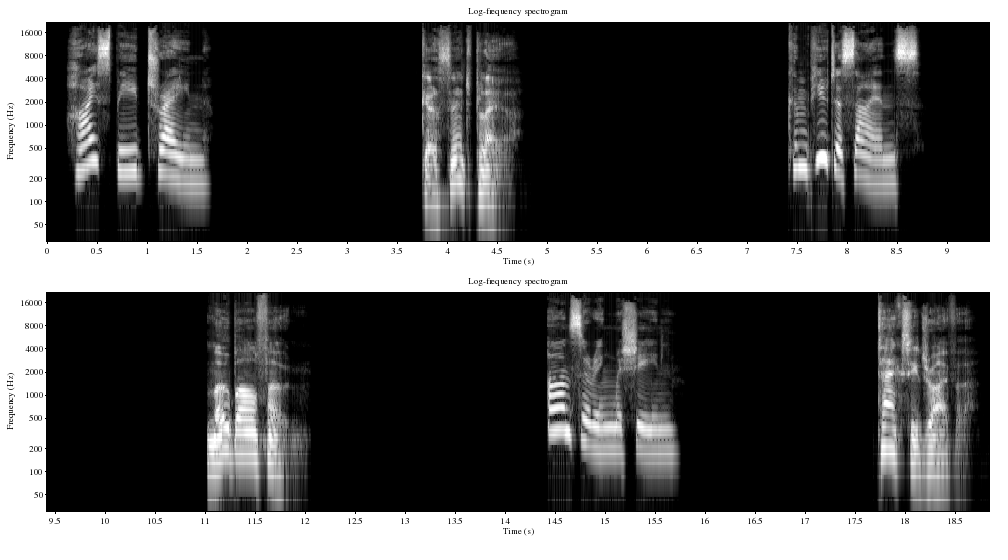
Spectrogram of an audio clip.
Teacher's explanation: compound nouns with the stress on the first element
